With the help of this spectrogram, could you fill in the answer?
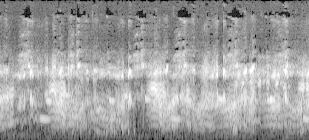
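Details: Frogs croaking in a dense chorus: many overlapping rasping croaks swell and fade in waves, with short clear whistled notes scattered through the steady din.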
